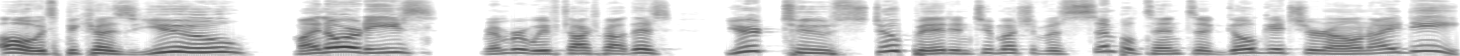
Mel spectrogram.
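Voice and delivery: very high, sarcastic, mocking tone. Mocking an argument about voter id laws: put-on facetious mocking. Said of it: "I know that you're always being facetious".

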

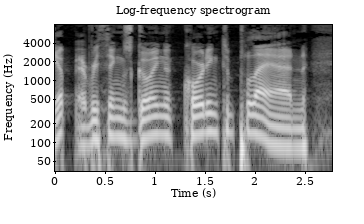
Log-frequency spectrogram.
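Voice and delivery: ordinary delivery

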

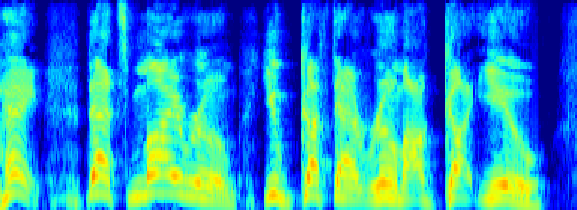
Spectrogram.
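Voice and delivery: play-acted blurted half-yell, high and drawn-out. Retelling how a woman objected to knocking out her room: imitating Emma yelling. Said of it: "Emma yells out".

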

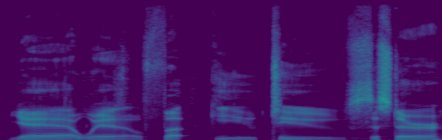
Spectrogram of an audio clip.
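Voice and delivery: put-on southern drawl, long drawn-out. Retelling a man's reply to an angry phone message, in a southern drawl. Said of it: "inexplicably in a southern drawl".

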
